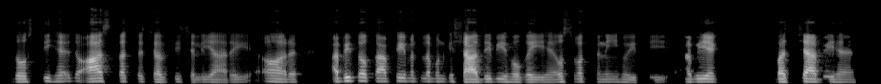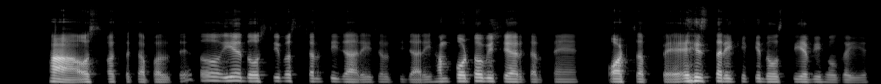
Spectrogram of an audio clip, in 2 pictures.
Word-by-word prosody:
दोस्ती 130 +3 -4
है 140 - -4
जो 150 -1 -8
आज 140 +2 +7 0.2
तक 140 -1 -4
चलती 120 +1 -6
चली 115 0 -12
आ 110 -1 -4
रही 110 +2 -11
है - - -18 0.2
और 120 -3 -1 0.4
अभी 165 +1 +3
तो 165 - +4
काफ़ी 140 +2 +1
मतलब 140 -1 -8
उनकी 140 +1 -11
शादी 120 -1 +5
भी 130 -1 -5
हो 115 - -3
गई 110 0 -2
है, 110 0 -9
उस 125 +1 -7
वक़्त 130 -1 -9
नहीं 120 0 -12
हुई 110 -1 -10
थी। 110 0 -19 0.2
अभी 130 +2 0
1 - - -1 0.6
बच्चा 130 +1 +6
भी 120 -1 -6
है 115 -1 -7 0.8
हाँ, 105 0 +10
उस 120 - -4
वक़्त 125 0 -9
कपल 110 0 -7
थे 220 - -15
तो 180 -5 -4
ये 175 +1 +3
दोस्ती 150 0 -2
बस 155 0 -7
चलती 140 0 -8
जा 120 -2 -2
रही 115 +1 -10
है, - - -13
चलती 120 0 -19
जा 115 0 -7
रही 115 0 -11
है। 120 - -19
हम 135 0 -3
फोटो 150 +2 +4
भी 145 -1 +1
शेयर 130 -4 +2
करते 115 +1 -12
हैं 115 0 -13 0.3
व्हाट्सऍप - - +2
पे 120 - -2 0.2
इस 165 +1 +1
तरीके 140 -2 +1
की 140 +2 -8
दोस्ती 125 -1 -4
अभी 120 0 -4
हो 110 -1 -11
गई 105 -1 -11
है। 105 - -19
125 Hz, 220 wpm, -25 LUFS, 115-140 Hz, 0.8 s, हाँ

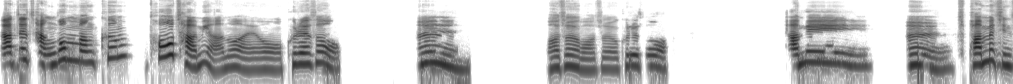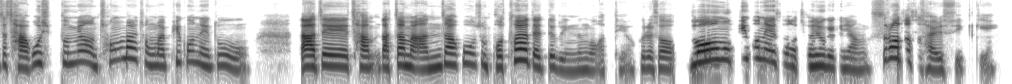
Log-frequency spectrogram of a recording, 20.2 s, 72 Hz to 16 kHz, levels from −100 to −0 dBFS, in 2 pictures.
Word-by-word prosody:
낮에 270 +8 +7
잔 255 -2 +4
것만큼 335 +4 +1 0.2
더 430 +4 +7
잠이 255 - +3
안 175 +1 -7
와요. 185 -3 -7
그래서 265 -5 -2 0.8
예. 275 -5 -1 0.9
맞아요. 215 +3 -4
맞아요. 185 +1 -11
그래서 230 -3 -5 1.2
밤에 245 +6 +3 1.0
예 - - +1 0.5
밤에 260 +6 +5
진짜 250 -1 -4
자고 225 +5 0
싶으면 275 -1 -6
정말, 355 +7 -3
정말 240 -7 -6
피곤해도 240 -7 -8 0.5
낮에 225 0 +6
잠 210 +1 -1
낮잠을 215 +1 +2
안 195 +3 -1
자고 260 +2 0
좀 245 -1 -9
버텨야 235 +11 +4
될 225 -9 -2
때도 205 -1 -7
있는 175 +1 -12
것 170 - -12
같아요. 180 +3 -20
그래서 200 -2 -6 0.2
너무 330 +6 +7
피곤해서 370 -5 -1 0.3
저녁에 230 -2 -1
그냥 190 -2 -10
쓰러져서 345 - +1
잘 185 -1 -6
수 - - -18
있게. 185 +1 -20
235 Hz, 265 characters per minute, -23 LUFS, 200-290 Hz, 1.2 s, 낮에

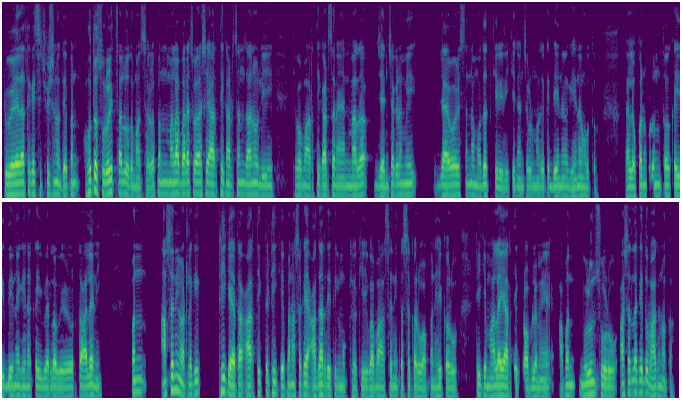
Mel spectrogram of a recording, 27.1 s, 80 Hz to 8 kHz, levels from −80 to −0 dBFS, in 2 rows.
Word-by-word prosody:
त्या 120 - +2
वेळेला 120 +2 +7
तर 130 - -1
काही 125 - 0
सिच्युएशन 115 +3 -6
होते, 110 -3 0
पण 120 +2 -4 0.2
होतं 140 +6 +5
सुरळीत 130 -1 +4
चालू 130 -1 +2
होतं 105 -2 -1
माझं 100 -2 -4
सगळं. 95 +2 -2
पण 125 - -2 0.2
मला 125 +1 +5
बऱ्याच 125 +2 +2
वेळा 125 -1 +5
अशी 125 +1 -2
आर्थिक 120 +2 -2
अडचण 120 +2 -3
जाणवली, 115 -2 0
की 105 0 -17
बाबा 105 0 -1
आर्थिक 105 +2 -4
अडचण 110 +1 +1
आहे. 105 -1 -2
आणि 100 0 -4
मला 105 +3 +2 0.3
ज्यांच्याकडं 110 +3 -1
मी 120 +1 -1 0.5
ज्यावेळेस 110 +1 +3
त्यांना 115 0 -5
मदत 110 +1 0
केलेली 95 -3 -2
की 100 - -3
ज्यांच्याकडून 100 +1 -6
माझं 100 +1 -4
काही 100 +1 -7
देणं-घेणं 100 0 -2
होतं, 100 -4 -6 0.6
त्या 100 - -1
लोकांकडून 110 +2 0
तर 110 - +2
काही 110 0 +2
देणं-घेणं 105 -1 -1
काही 100 0 0
वेळला 100 0 +1
वेळेवर 100 +1 +1
तर - - +4
आलं 105 +2 +4
नाही. 100 +1 -5 0.6
पण 140 +1 0 0.4
असं 160 +6 +4
नाही 160 -2 +1
वाटलं 115 -3 +1
की 130 +3 -1 0.4
ठीक 155 -4 +1
आहे, - - +9
आता 115 +2 +4 0.2
आर्थिक 115 +2 0
तर - - +1
ठीक 130 -3 -1
आहे, 105 - +4
पण 110 0 -2
असं 110 +1 -3
काही 120 +1 +4
आधार 105 +3 +2
देतील 100 -1 -2
मुख्य 95 0 -5
की 95 -1 -3
"बाबा 100 0 +1
असं 100 +2 -6
नाही 100 -1 -4
तसं 95 -5 -4
करू, 95 -2 +1
आपण 95 +1 -3
हे 100 +1 -1
करू. 95 0 0 0.4
ठीक 115 -2 -1
आहे, - - +4
मलाही 105 +1 +5
आर्थिक 100 0 -2
प्रॉब्लेम 95 0 +1
आहे. 95 +1 -3 0.2
आपण 110 +3 -1 0.2
मिळून 125 +3 +4
सोडवूं," 100 -2 +2 0.2
अशातला 135 +4 +1
काही 140 0 -1
तो 135 - +3
भाग 100 +1 +1
नव्हता. 90 -3 -6
105 Hz, 205 wpm, -24 LUFS, 100-120 Hz, 0.6 s, आहे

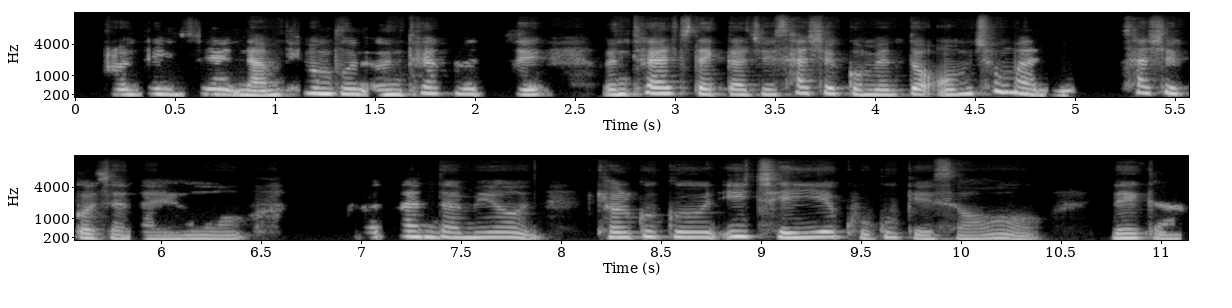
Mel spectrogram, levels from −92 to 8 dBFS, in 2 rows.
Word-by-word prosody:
그런데 210 +1 -1
이제 215 +1 +1
남편분 220 +5 +4
은퇴할 210 +5 +3 0.4
때 205 0 +2 0.3
은퇴할 225 +4 +6
때까지 215 -3 0
사실 250 0 0
거면 200 -2 +1
또 225 - +4
엄청 240 - +1
많이 240 -9 +2 0.4
사실 265 -4 -1
거잖아요. 150 -5 -4 0.3
그렇다 210 +1 -16
한다면 215 -4 0 0.3
결국은 220 0 0
이 240 0 +3
제 235 -4 -1
2 205 +2 +2
의 - - +3
고국에서 155 - -6 0.3
내가 185 -1 0
210 Hz, 275 characters per minute, -21 LUFS, 190-230 Hz, 0.4 s, 은퇴할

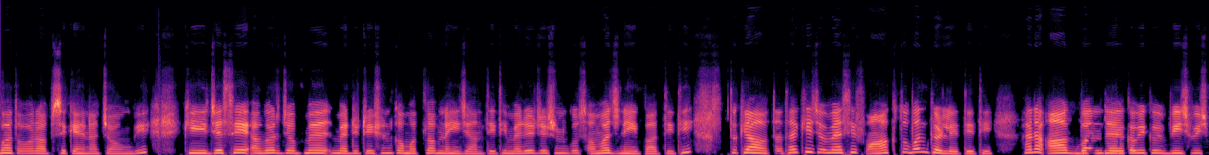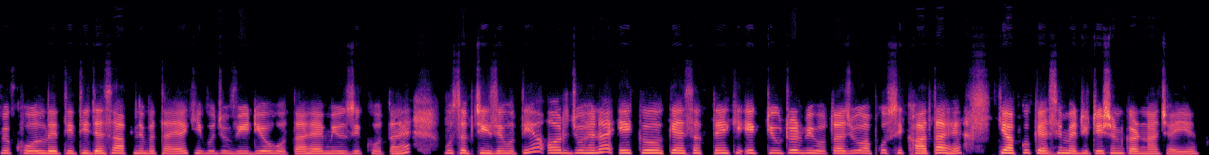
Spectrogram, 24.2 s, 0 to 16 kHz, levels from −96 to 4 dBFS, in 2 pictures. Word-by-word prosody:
बात 260 -1 +1
और 235 0 -6
आपसे 235 +1 +6
कहना 220 -2 0
चाहूँगी 215 +4 -2 0.4
कि 250 -2 +4
जैसे 265 +3 +6
अगर 260 +2 -1
जब 250 -2 -1
मैं 260 -1 +4
मेडिटेशन 240 +1 0
का 245 - -1
मतलब 235 +1 -3
नहीं 225 -1 0
जानती 215 0 -4
थी, 235 - -6
मेडिटेशन 240 +1 0
को 245 +1 -7
समझ 235 0 0
नहीं 225 -1 +2
पाती 210 +1 -4
थी 320 - 0 0.4
तो 290 - -3
क्या 300 -1 +7
होता 240 -2 -1
था 305 - +2
कि 370 - +3
जब 315 -4 -2
मैं 295 0 +4
सिर्फ़ 320 0 -5
आँख 250 +4 +2
तो 335 - -4
बंद 345 +2 0
कर 290 -4 +6
लेती 210 -2 -1
थी, 220 -1 -5 0.3
है 305 - +4
ना? 335 - +5
आँख 260 -2 +6
बंद 250 -1 0
है 240 -1 +5
कभी-कभी 260 -1 0
बीच-बीच 245 +1 +2
में 250 - -4
खोल 235 -1 -3
देती 230 +1 -1
थी। 245 - -1
जैसा 235 +2 0
आपने 240 0 -5
बताया 230 0 -3
कि 240 -1 -6
वो 230 - -9
जो 235 0 -8
वीडियो 225 +1 -1
होता 215 -2 -6
है 220 0 0
म्यूज़िक 225 0 -5
होता 220 -1 -8
है 250 +8 -3 0.4
वो 255 - -7
सब 260 0 -1
चीज़ें 235 -2 +2
होती 235 +3 -5
हैं 385 +5 -2
और 275 0 -1
जो 275 - -3
है 265 0 0
ना 335 +5 +1
एक 265 0 +2 0.4
कह 265 -2 +3
सकते 260 +1 -5
हैं 260 0 +1
कि - - -4
एक 265 - +1
ट्यूटर 260 +2 0
भी 255 0 -2
होता 240 -1 -3
है, 240 - +1
जो 245 +2 -5
आपको 250 +2 -6
सिखाता 245 +1 +2
है 240 - -2 0.4
कि 290 - +6
आपको 275 +1 +4
कैसे 260 +1 +1
मेडिटेशन 235 0 +3
करना 215 -2 -1
चाहिए? 200 -2 -1
240 Hz, 220 wpm, -24 LUFS, 225-260 Hz, 0.4 s, क्या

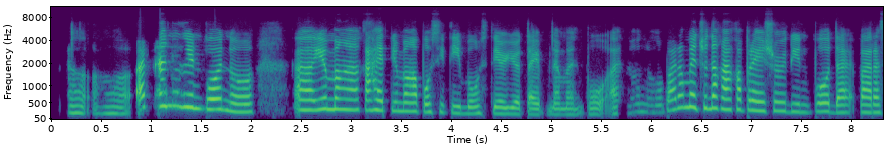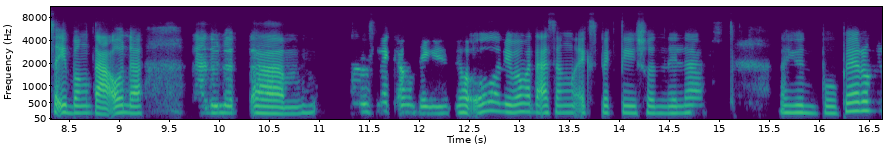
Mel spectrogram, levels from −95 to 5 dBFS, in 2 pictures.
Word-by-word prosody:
Oo. 190 -2 -6
At 355 +1 +4
ano 405 +1 +6
rin 360 -3 +6
po 310 0 +8
'no, 235 -5 +2 0.4
ah, 290 0 +6
'yung 315 0 +5
mga 305 -1 +4
kahit 285 -1 +5
'yung 260 -1 -3
mga 250 -1 +5
positibong 205 -5 -3
stereotype 175 -3 -1
naman 160 0 -6
po 165 0 -5
ano 210 +5 -8
'no, 215 -2 -14
parang 300 +6 +1
medyo 350 -2 +4
nakaka-pressure 290 -6 +4
din 230 -2 -3
po 245 +1 +2
da 220 0 +1
para 220 -1 +3
sa - - -2
ibang 205 -1 -3
tao 190 +2 +2
na 195 -2 -1 0.6
lalo 200 +1 -5
na't, 205 -1 -5
um, 190 -2 +1 0.6
perfect 240 +1 -8
ang 220 0 -4
tingin. 195 0 -5 0.2
Oo, 245 +5 -4
di 230 - -3
ba, 230 +2 -3
mataas 215 -2 -3
ang 210 0 -8
expectation 205 -1 -8
nila. 200 +2 -7 0.9
Ayun 210 -2 -6
po, 195 -1 -7
pero 260 +5 0
220 Hz, 160 wpm, -21 LUFS, 200-260 Hz, 0.9 s, po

